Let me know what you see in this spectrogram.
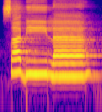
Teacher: sebab ada baris tanwin fathah yang kita berhentikan atau kita wakafkan cara bacanya baris duanya ini jadi satu jadi fathah dan dipanjangkan dua harakat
